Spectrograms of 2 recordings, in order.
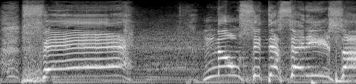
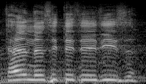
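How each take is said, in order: First: It is said in a fierce, intense way. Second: It is said in a weak, limp way.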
